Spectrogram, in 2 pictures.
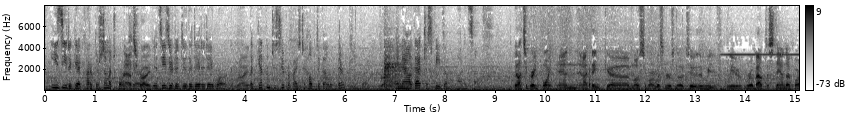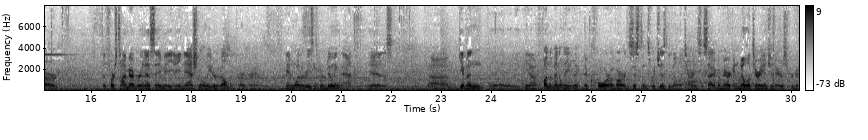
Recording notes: live from the NAVFAC EURAFSWA-SAME Government-Industry Engagement Forum in Naples, Italy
